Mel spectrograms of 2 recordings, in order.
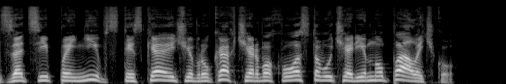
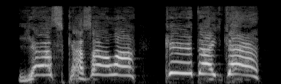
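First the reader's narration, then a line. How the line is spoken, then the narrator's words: Shrieking. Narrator (Ukrainian): заверещала вона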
